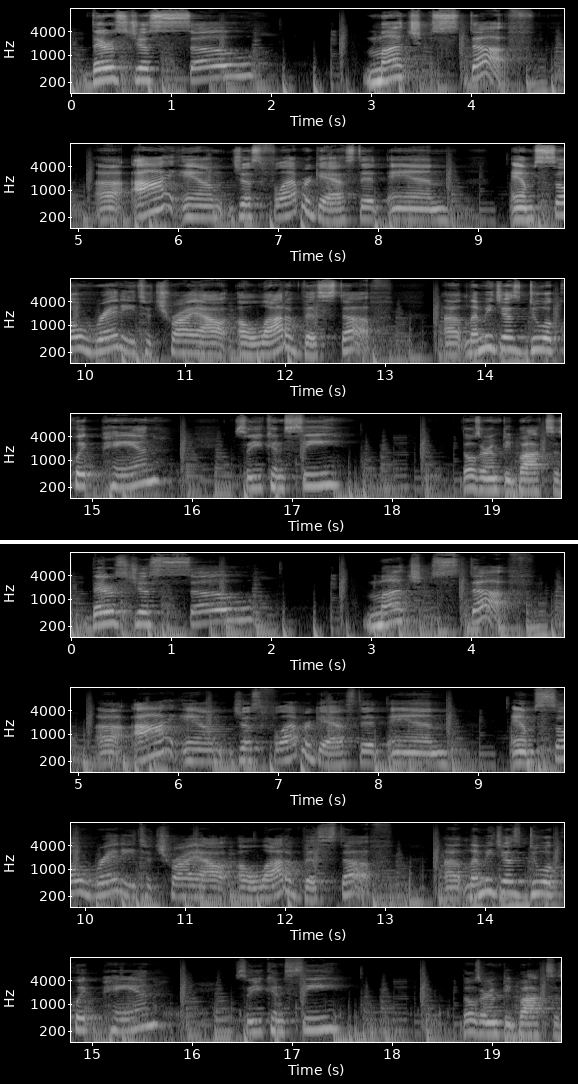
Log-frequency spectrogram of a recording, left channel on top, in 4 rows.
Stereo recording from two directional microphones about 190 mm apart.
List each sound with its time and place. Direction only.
0.2 s speech: 45° left (ahead or behind)
3.0 s music: 35° left (ahead or behind)
14.8 s speech: 30° left (ahead or behind)
18.7 s speech: 25° left (ahead or behind)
